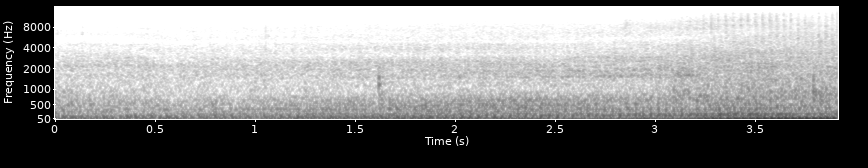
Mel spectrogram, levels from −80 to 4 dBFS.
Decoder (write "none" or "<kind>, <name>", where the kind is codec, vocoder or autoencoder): vocoder, BigVGAN v2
